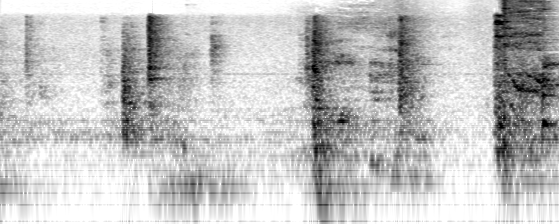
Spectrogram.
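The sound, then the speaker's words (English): A few sharp knocks and bangs ring out one after another, like a door being pushed shut and thumped, not especially loud, with quiet rustling between them and no talking. “I'm not even slamming any doors”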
